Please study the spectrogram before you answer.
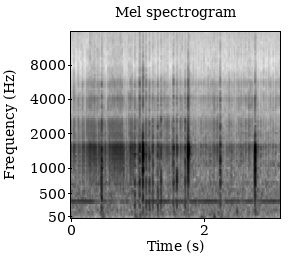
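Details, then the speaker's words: Harley-Davidson radio audio amplifier, part number 76192-98, after input capacitors replaced: irregular sharp clicks and crackles over steady hiss and faint tone on both channels, worsening as it runs; amplifier clicking and crackle, cause not yet found. "so this side i have the sound but there is just a little clicking on it but this this side here i got the sound in the first but it start clicking just clicking all over"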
